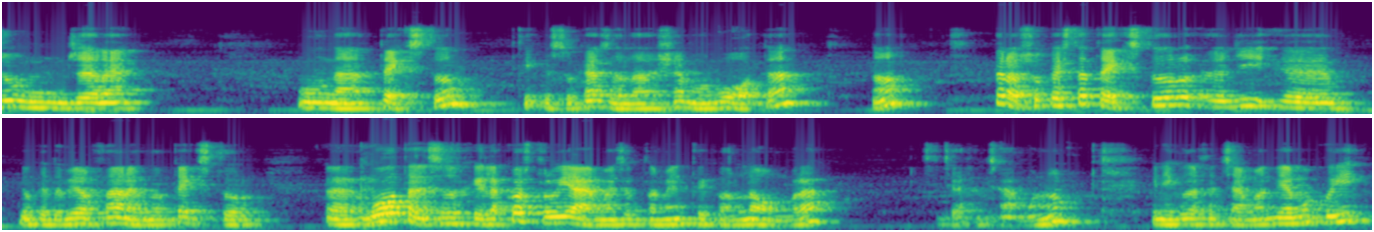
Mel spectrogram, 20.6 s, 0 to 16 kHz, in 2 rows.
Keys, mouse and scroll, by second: 0.6-2.4 drag, 2.5 click, 17.7-19.6 drag.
